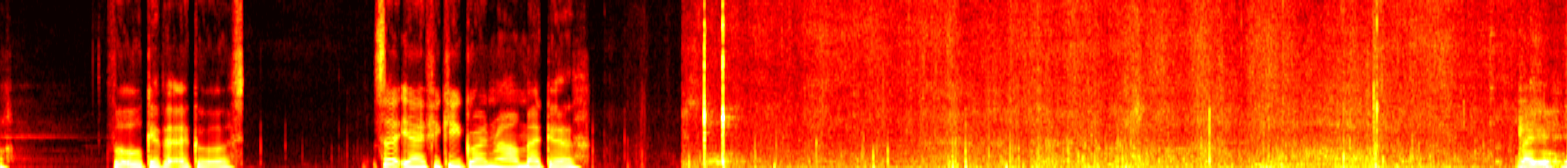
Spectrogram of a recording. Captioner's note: clicks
